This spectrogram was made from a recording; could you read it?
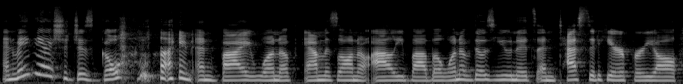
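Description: A woman's voice: mid-range voice, moderate pace. Woman, thirties, chatty explainer, lots of asides, studio desk. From Poland. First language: Polish. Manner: chatty, expressive, frequent asides and "like". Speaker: host of a solar energy channel. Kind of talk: explainer talk to camera. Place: dim studio with a shelf of glowing props.

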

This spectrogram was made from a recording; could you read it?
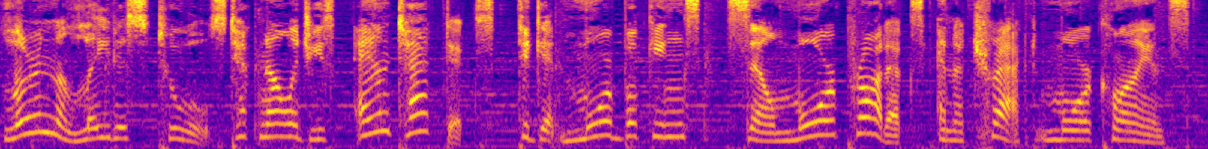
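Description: A woman's voice: mid-range voice, big pitch swings, takes it slowly, few pauses. A woman reading a scripted promotional voice-over as an announcer. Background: music.

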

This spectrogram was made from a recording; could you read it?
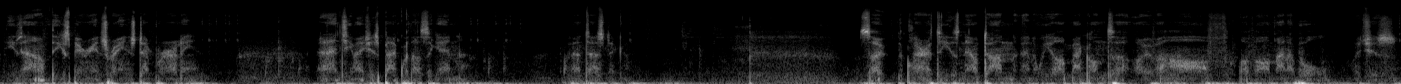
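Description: A gamer commentates on play in a breathy, unvoiced whisper, right up at a binaural mic. The delivery is ASMR, hushed throughout, with keys and mouse clicking behind it. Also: moderate pace, pauses often. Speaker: host, gamer. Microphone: close binaural microphone. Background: keyboard and mouse clicks.

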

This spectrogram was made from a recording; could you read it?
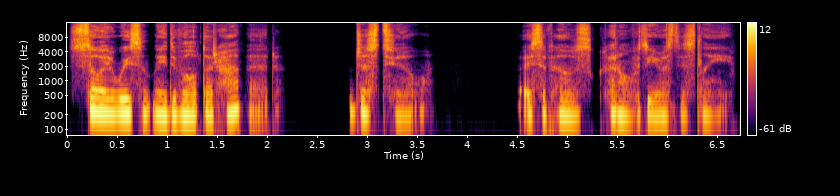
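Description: A woman voicing a gentle, protective male dragon spirit, speaking in a soft, formal whisper. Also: fairly low pitch, level tone, a little slow, husky, no room sound, clean studio sound. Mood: tender.

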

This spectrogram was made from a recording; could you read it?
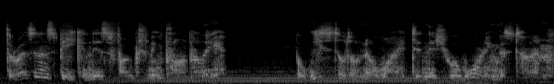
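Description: An actor voicing a calm, analytical young male researcher in a video game, speaking in a measured, polite way. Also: fairly low pitch. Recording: game dialogue over music.

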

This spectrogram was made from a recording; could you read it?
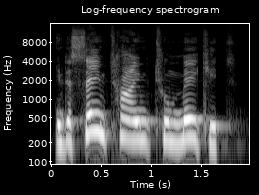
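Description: A woman from Iran, giving a seminar speech in an auditorium in halting English, speaking emphatically and reciting verse. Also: on the high side, mellow. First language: Persian.

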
